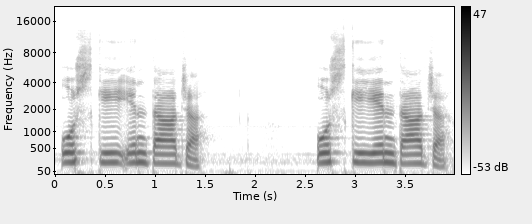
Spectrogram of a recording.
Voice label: "oske entacv", Muscogee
